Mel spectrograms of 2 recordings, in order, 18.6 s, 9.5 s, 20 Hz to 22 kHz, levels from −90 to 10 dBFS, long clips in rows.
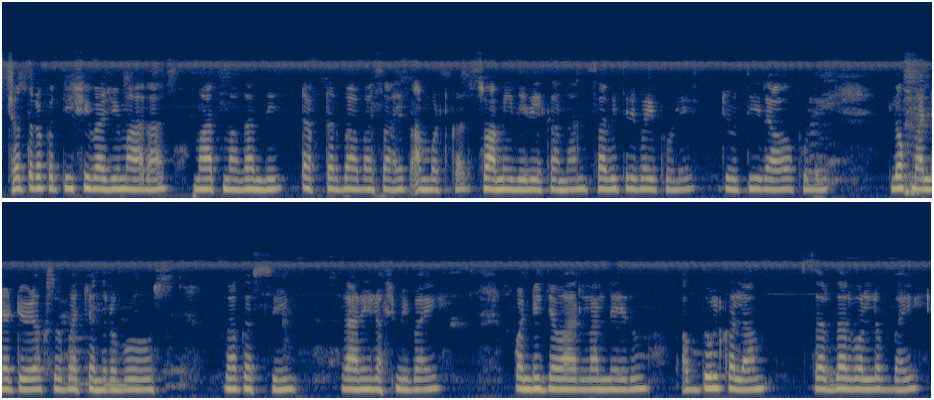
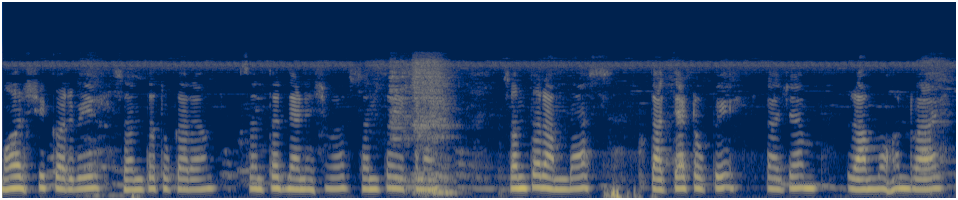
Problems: constant background noise, background conversations at intervals, low volume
